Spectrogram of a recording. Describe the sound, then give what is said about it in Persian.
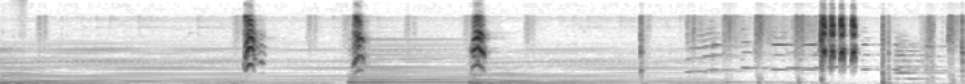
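Several sharp dog barks ring out at spaced intervals over a steady background of game music, followed by a quicker cluster of yips and barks near the end. “وای نه، این همه طول سگ اینجاست، طول سگا.”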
